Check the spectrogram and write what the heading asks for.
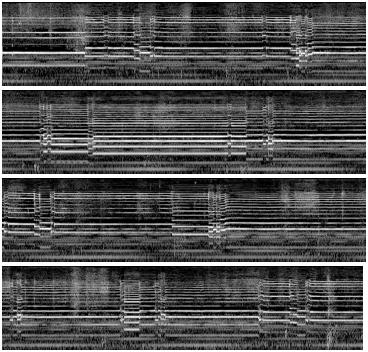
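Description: Bagpipes playing a slow tune: long held melody notes over a steady, unbroken drone.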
